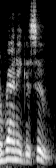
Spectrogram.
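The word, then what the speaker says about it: rannygazoo: "For Ranny Gazoo," said Ivy.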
